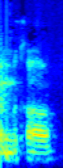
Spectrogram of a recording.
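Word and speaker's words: McAuley: Now, pronounced that right? Pascal's Angel, right? – Yeah, Macaulay. – That's right.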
